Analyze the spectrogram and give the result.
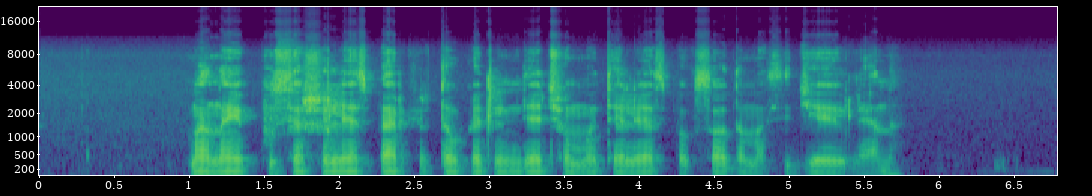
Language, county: Lithuanian, Vilnius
